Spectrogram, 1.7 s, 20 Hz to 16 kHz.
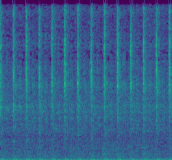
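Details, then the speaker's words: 2003 Harley-Davidson Road King, after a leaking petcock was replaced: deep, steady V-twin idle, about eight pulses a second, settling low; much better. "pretty good so it's haing pretty good right now a lot better than it was"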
